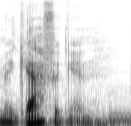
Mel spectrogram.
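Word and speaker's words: McGaffigan: pretty cool matt's andy mcgafin mcgaffin and gaff again mcgaff again pronounce all the syllables there swap all right ricky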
